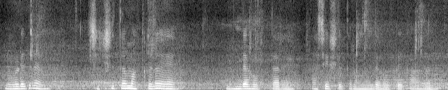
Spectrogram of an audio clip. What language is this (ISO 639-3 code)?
kan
